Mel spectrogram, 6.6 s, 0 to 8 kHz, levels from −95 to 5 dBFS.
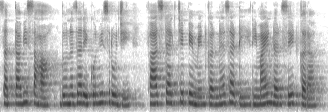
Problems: none marked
